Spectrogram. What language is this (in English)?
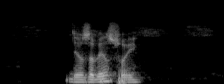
Portuguese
